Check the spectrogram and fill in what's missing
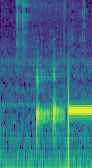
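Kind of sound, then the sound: signal or alarm, telephone busy tone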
